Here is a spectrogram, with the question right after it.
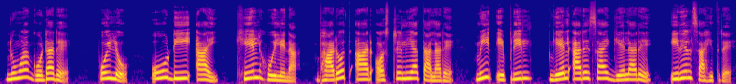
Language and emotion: Santali, neutral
